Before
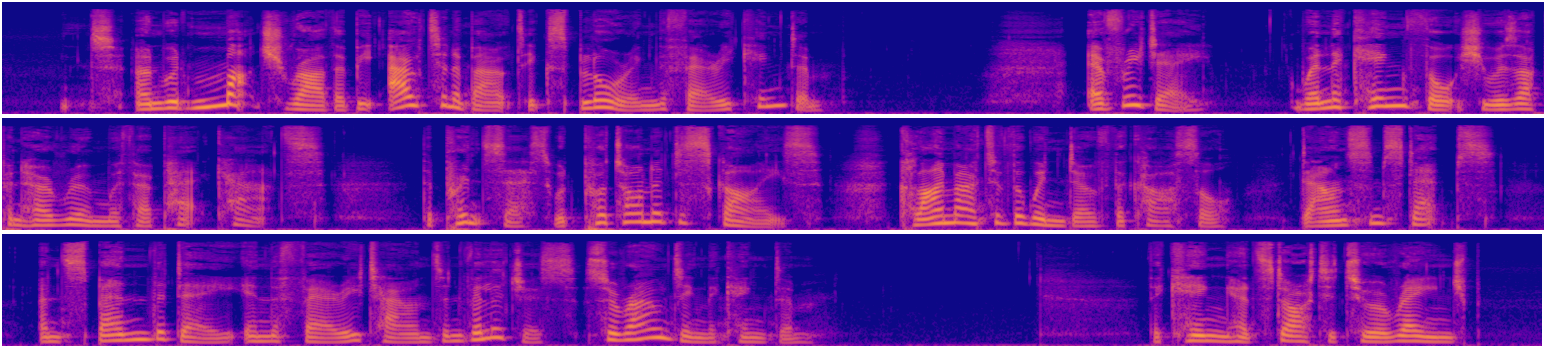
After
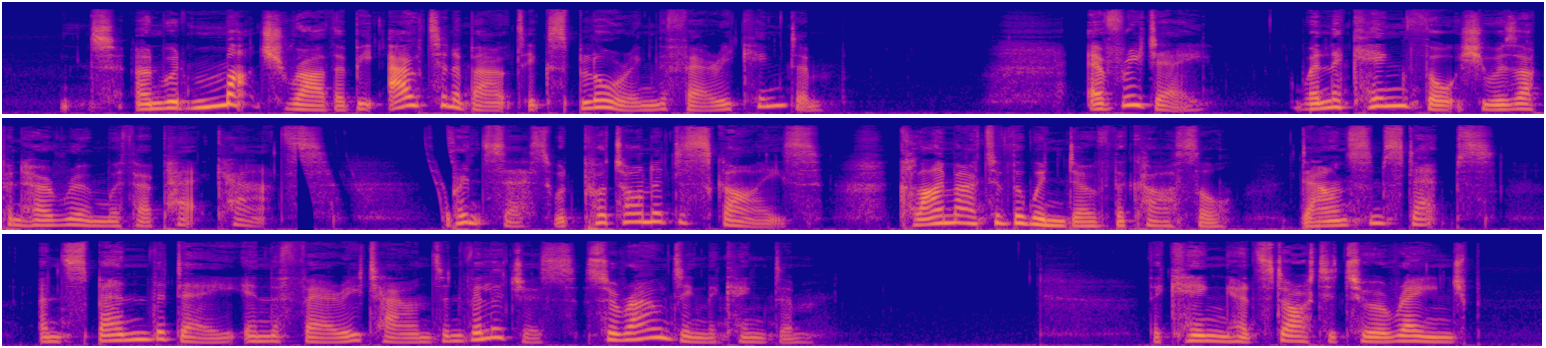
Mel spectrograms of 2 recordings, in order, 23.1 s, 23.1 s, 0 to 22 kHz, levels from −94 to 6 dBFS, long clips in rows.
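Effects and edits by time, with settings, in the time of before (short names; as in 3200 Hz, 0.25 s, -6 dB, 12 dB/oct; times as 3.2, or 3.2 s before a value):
5.9–6.54 fade out, to -11 dB
9.18–9.97 dispersion lows, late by 95 ms, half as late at 2600 Hz
12.67–14.3 low shelf 300 Hz +9.5 dB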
